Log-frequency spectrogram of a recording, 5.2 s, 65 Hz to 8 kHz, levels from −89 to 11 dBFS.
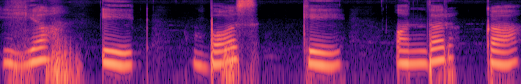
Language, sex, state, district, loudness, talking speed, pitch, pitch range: Hindi, female, Bihar, West Champaran, -17 LUFS, 70 wpm, 215 Hz, 205-230 Hz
